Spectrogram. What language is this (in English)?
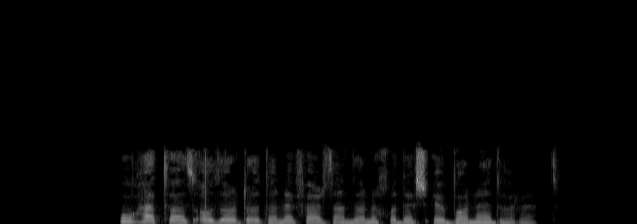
Persian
